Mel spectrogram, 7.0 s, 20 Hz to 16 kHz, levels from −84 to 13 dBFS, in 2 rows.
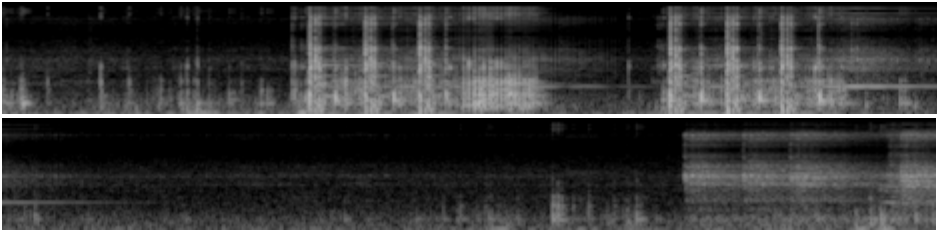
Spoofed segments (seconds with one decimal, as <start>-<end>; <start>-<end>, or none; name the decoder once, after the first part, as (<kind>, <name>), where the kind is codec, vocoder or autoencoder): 1.7-2.3 (vocoder, BigVGAN v2)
